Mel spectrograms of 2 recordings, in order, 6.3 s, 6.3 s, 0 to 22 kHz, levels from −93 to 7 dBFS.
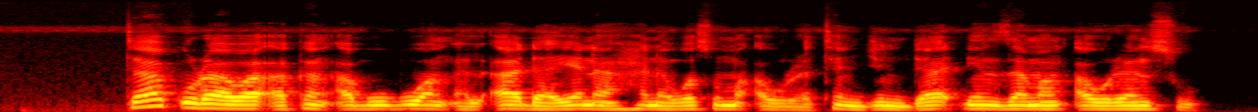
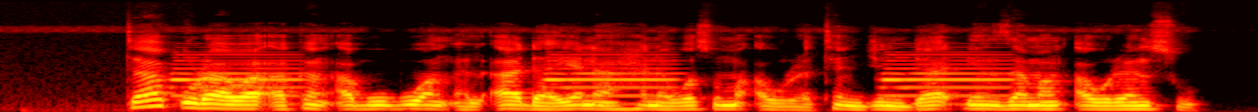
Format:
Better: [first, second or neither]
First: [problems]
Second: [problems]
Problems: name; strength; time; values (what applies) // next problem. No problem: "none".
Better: first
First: none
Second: background sound (Wind instrument, woodwind instrument); 13 dB below the speech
